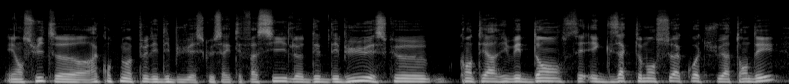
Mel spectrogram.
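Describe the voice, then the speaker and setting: A man hosting a podcast interview in a studio, asking relaxed, casual questions. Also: mid-range voice, fairly quick, hardly any pauses. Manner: lively sponsor read, then relaxed questions. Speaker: podcast host.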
